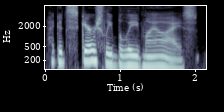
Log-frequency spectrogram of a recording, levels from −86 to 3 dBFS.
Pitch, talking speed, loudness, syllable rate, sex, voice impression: 140 Hz, 165 wpm, -16 LUFS, 5.3 syllables/s, male, masculine, adult-like, tensed, powerful, slightly bright, slightly soft, clear, slightly raspy, cool, intellectual, calm, friendly, slightly wild, lively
